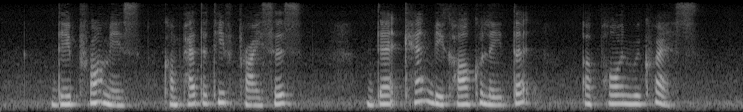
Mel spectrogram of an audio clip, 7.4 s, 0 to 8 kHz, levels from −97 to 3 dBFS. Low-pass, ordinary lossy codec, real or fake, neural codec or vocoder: 7.2 kHz; none; fake; codec, 16 kHz in and 24 kHz out, 1 kbps, XY-Tokenizer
